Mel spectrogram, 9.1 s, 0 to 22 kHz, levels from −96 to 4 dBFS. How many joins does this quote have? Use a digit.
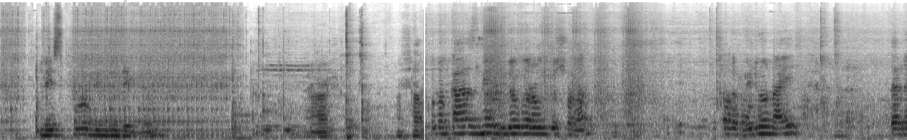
1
